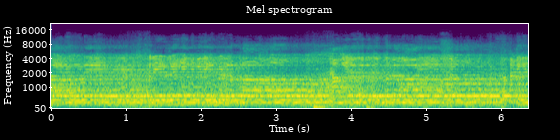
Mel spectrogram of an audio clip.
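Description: Choir singing, the voices holding long notes that shift every second or two.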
